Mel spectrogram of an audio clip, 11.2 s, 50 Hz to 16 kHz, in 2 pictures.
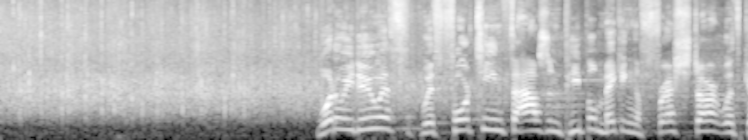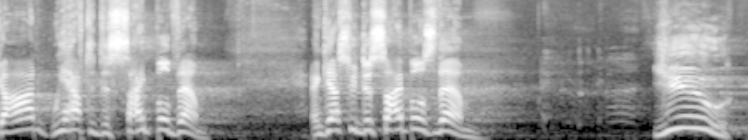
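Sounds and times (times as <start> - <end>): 
large audience applause: 0.0 - 3.8
speech: 2.4 - 7.3, 7.9 - 9.3, 10.5 - 11.2.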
